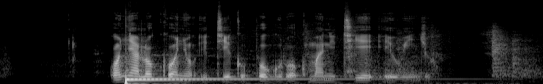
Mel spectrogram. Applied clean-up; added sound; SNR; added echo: none; Dishes, pots, and pans; -2 dB; none.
